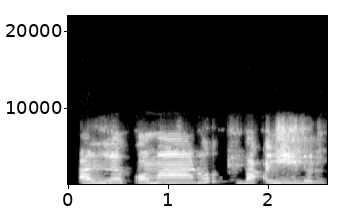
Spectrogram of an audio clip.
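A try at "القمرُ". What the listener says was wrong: নাই, আল কমা টান হবে না, আল কমারু,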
